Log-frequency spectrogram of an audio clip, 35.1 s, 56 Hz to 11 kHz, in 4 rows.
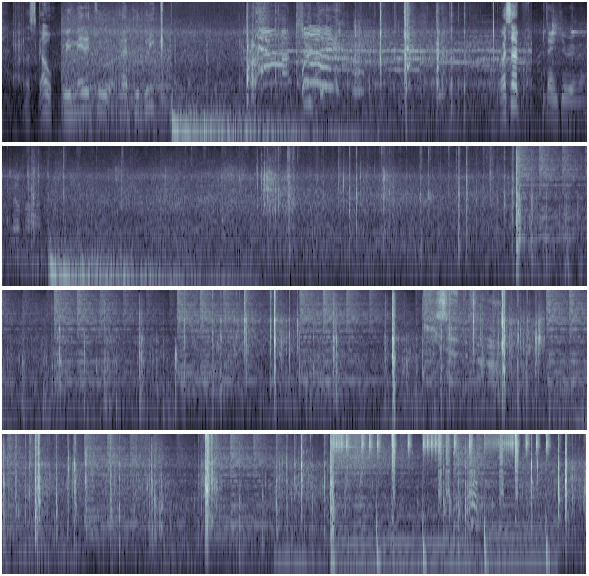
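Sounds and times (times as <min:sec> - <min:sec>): skateboards rolling on stone: 0:12.1 - 0:22.7, 0:23.3 - 0:31.3, 0:34.2 - 0:35.0
skateboard clacks: 0:12.6 - 0:17.4, 0:18.2 - 0:22.7, 0:26.3 - 0:31.3, 0:32.8 - 0:35.0
background music sustained tones: 0:16.5 - 0:34.7.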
